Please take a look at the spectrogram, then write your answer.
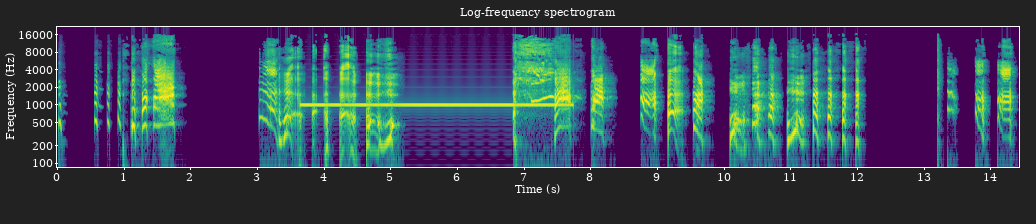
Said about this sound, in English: we can beep that out.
